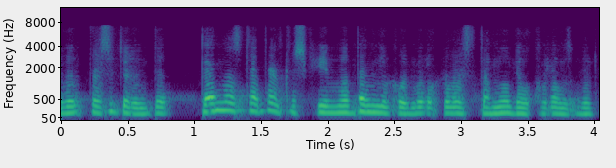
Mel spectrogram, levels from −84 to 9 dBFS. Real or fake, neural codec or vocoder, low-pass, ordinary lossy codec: fake; codec, 16 kHz, 0.5 kbps, FreqCodec, smaller model; 7.2 kHz; MP3, 96 kbps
